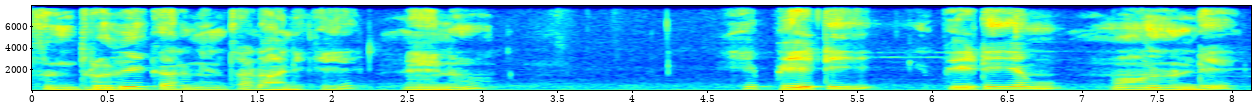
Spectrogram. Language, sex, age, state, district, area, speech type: Telugu, male, 60+, Andhra Pradesh, N T Rama Rao, urban, read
